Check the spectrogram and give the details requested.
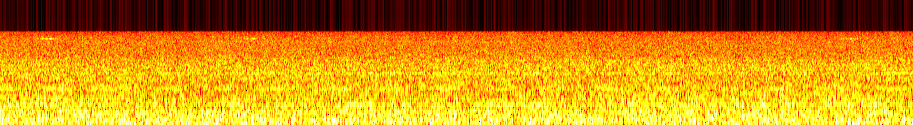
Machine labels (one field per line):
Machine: fan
